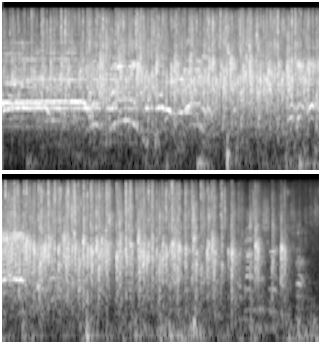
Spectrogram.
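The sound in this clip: Loud crowd applause and cheering greet three comedians walking out at a live comedy show. Shouting voices mix into the thick wash of clapping, which thins and grows more scattered near the end.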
